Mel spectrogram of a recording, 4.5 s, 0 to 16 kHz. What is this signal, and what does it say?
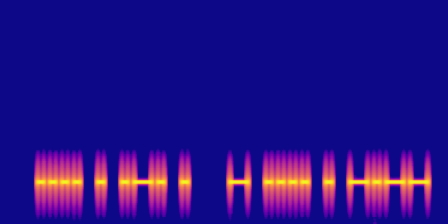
Morse code, heard as a keyed tone, about 19 wpm, 700 Hz. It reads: HERE THEY
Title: Sentences from Top 1600 Words 20wpm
